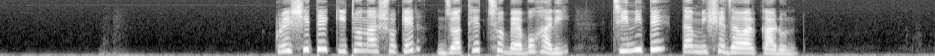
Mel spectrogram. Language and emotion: Bengali, neutral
